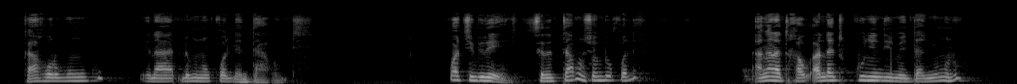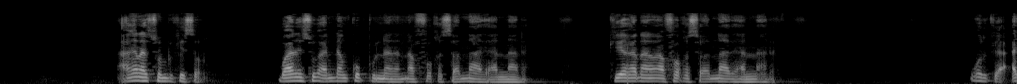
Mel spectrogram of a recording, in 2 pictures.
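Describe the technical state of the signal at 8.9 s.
Right at 8.91 s there's a tiny stutter from overlapping chunks: about 12 ms of audio plays twice where one chunk starts before the previous one has finished, just before "yimé inta gnoumounou". The spacing fits chunks of 2.5 s, and you hear it as a brief click.

Underneath that, the whole stretch has a watery, swirly texture with nothing above 11.3 kHz, and the codec damage is plainly audible. That's likely MP3 compression at a low bitrate, somewhere around 48 kbps.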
